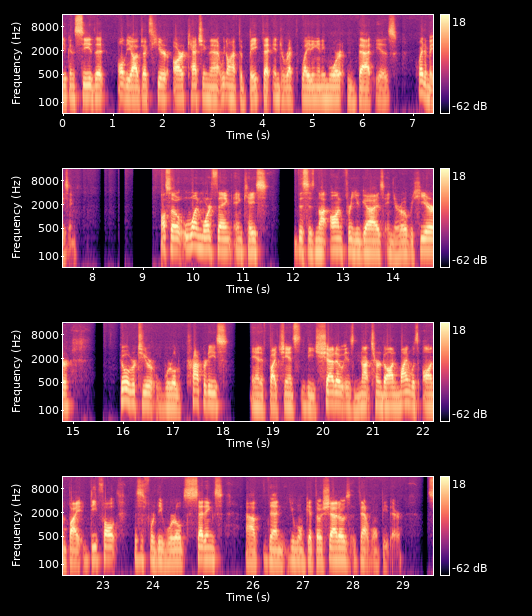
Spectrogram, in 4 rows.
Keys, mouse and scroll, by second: 2.6-6.1 middle drag, 8.5-10.2 middle drag, 12.1 click, 13.8 click, 16.9 click, 25.7-26.3 middle drag, 27.3 click, 28.0 click, 28.6 click, 29.1 click.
